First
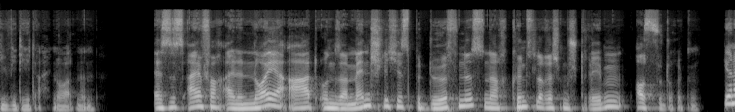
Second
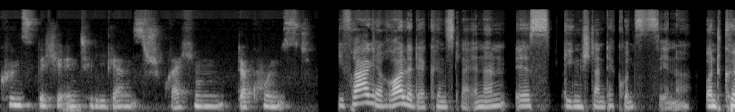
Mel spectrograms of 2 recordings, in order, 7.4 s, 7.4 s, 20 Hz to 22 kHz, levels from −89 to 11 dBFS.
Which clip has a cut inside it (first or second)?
second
